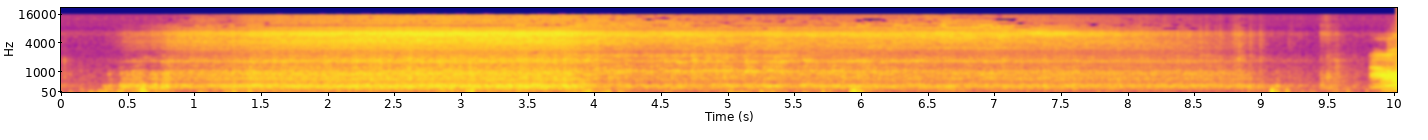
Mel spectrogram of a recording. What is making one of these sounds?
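A firework fountain hisses and crackles loudly, then fades.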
